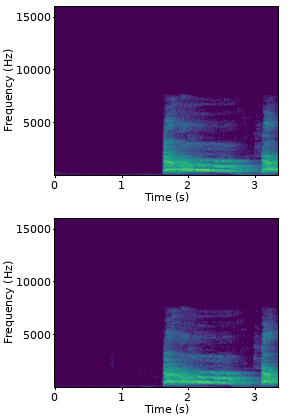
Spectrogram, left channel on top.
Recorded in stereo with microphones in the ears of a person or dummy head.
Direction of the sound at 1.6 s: 25° left (ahead or behind).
